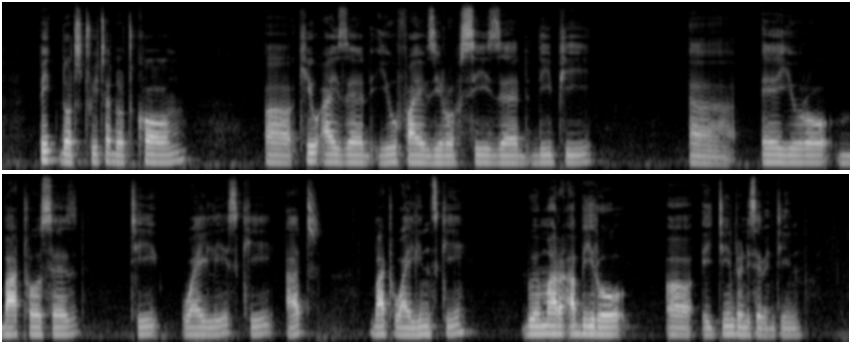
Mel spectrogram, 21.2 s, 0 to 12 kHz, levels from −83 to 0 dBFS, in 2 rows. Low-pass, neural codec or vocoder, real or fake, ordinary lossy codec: none; none; real; none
